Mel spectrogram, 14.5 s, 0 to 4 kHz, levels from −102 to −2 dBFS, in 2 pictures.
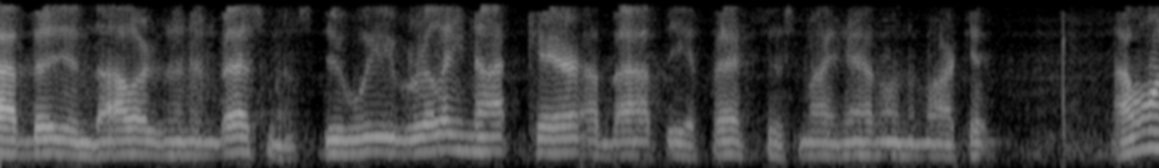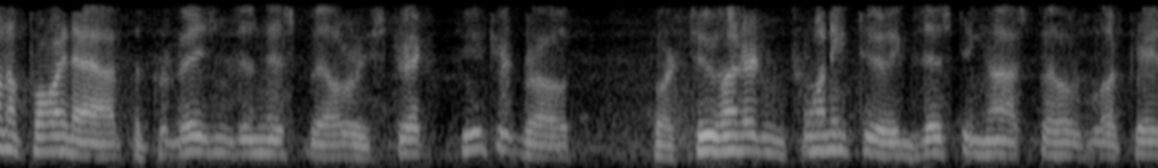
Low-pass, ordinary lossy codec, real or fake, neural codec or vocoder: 3.6 kHz; MP3, 24 kbps; fake; codec, 24 kHz, 3 kbps, HILCodec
